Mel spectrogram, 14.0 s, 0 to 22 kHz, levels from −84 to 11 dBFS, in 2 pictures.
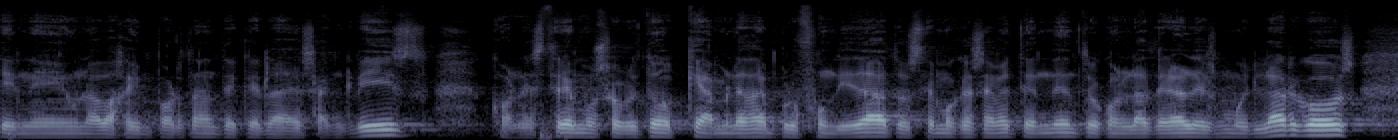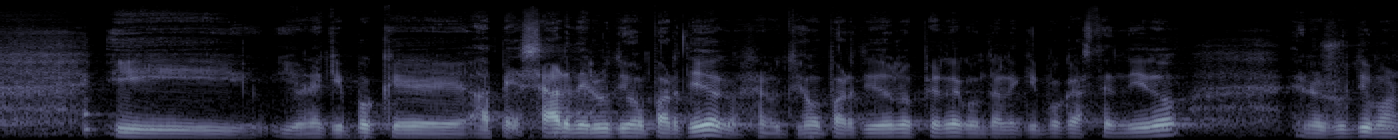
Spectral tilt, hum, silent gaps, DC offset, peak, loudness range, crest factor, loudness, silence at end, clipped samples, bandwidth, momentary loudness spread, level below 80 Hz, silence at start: -4.5 dB/octave; none; none; under 0.1%; -12 dBFS; 5 LU; 20 dB; -32 LUFS; 0 s; under 0.1%; 19 kHz; 13 LU; -80 dBFS; 0 s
